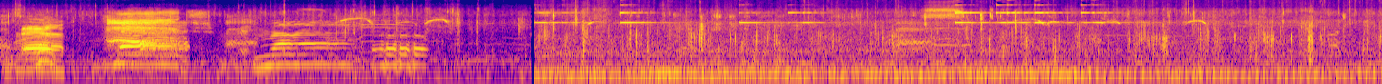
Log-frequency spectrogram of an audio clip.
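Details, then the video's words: Sheep brought from Rukum East head back to their fold from forest grazing in Musikot, Rukum West, Nepal; a run of wavering bleats opens, then a steady engine-like rumble and faint high tones take over. "चरणपछि गाेठ फर्कदै भेडा"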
